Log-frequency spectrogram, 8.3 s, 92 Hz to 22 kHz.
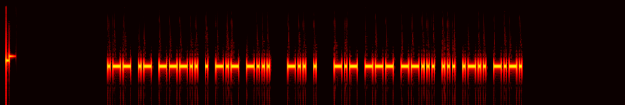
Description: Morse code, heard as a keyed tone, about 36 wpm, 700 Hz. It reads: WA8EKB DE KO7SLC
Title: USA Callsign DE Callsign - 6 Characters - 35wpm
